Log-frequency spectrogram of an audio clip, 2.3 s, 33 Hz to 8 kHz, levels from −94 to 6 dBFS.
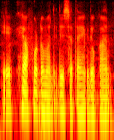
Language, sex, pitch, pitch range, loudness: Marathi, male, 95 Hz, 90-105 Hz, -22 LUFS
